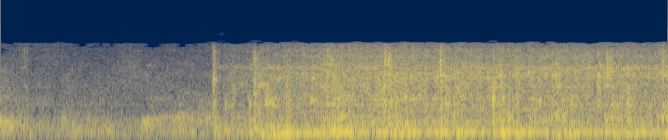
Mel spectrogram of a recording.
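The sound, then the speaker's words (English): A combination sauté pan dishwasher, filled with water and detergent to clean itself, switches on about a second in, settling into a steady mechanical whir with a low motor hum and busy churning noise that continues to the end. “Okay, so maybe the combination saute pan dishwasher isn't up your alley”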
